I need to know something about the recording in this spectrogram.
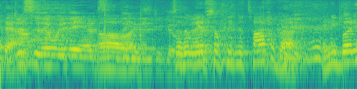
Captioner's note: laugh; laugh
